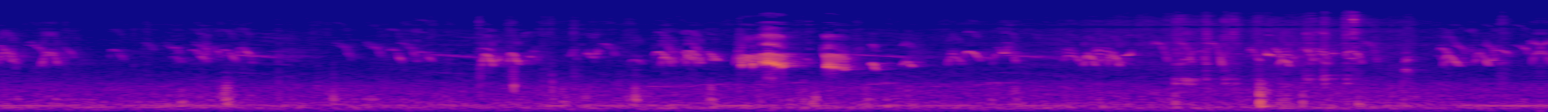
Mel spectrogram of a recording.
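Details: Young chicks, two weeks old, giving thin high peeps that come in loose clusters, with one louder sharp cheep near the middle and a few soft knocks and rustles.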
